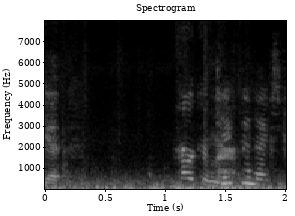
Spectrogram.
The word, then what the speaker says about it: Herkimer: Herkimer.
